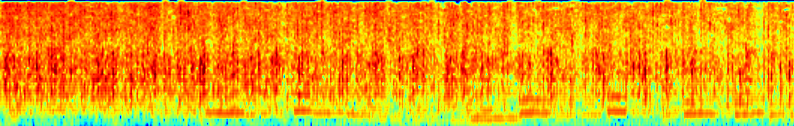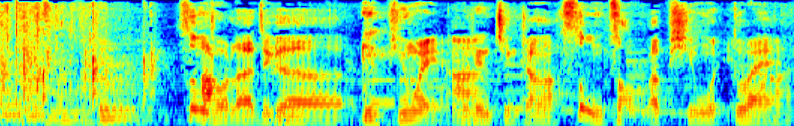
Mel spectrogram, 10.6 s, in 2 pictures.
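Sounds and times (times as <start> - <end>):
audience applause: 0.0 - 6.4
speech: 6.5 - 10.5.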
